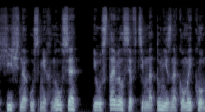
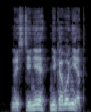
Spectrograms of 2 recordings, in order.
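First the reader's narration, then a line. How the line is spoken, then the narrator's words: Soldier shouting. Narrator (Russian): какой-то солдат крикнул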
